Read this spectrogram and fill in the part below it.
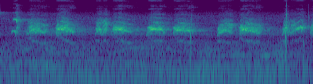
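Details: Song thrush repeating one short phrase again and again, about eight similar clear chirping notes at an even pace over four seconds.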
